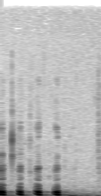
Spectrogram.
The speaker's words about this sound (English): So I apologize for the water sounds, you know, in the microphone.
